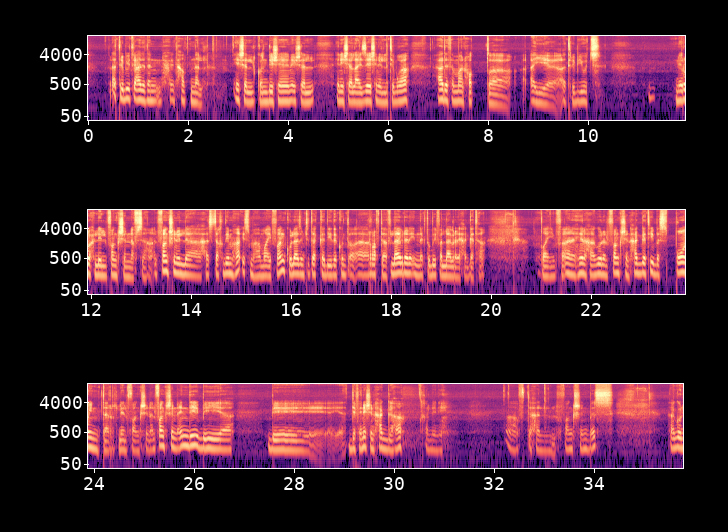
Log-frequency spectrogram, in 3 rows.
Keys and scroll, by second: 0.8-2.5 typing, 14.8 typing, 15.9-17.1 typing, 19.9 Down, 20.1 Down, 20.2 Down, 20.4 Down, 20.5 Down, 20.7 Down, 20.8 Down, 21.2 Down, 21.4 Right, 21.8 Left, 32.2 Escape, 33.0 shift+;, 35.3-35.7 typing.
